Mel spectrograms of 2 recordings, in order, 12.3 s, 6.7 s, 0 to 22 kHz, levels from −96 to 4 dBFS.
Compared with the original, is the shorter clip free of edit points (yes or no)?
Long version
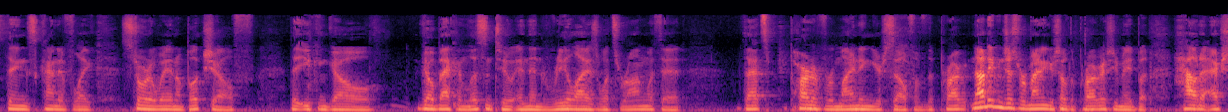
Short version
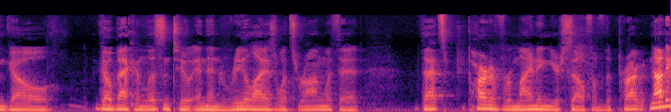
yes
